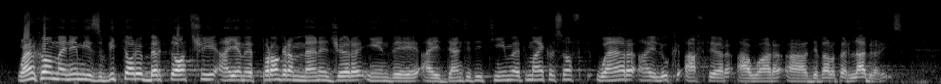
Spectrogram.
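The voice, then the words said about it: Speaker's own noticeable accent. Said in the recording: “depending on how you react to my accent”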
